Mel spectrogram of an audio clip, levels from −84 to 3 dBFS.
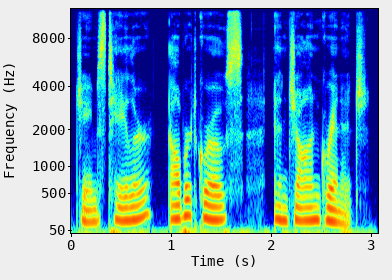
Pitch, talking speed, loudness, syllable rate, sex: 160 Hz, 135 wpm, -18 LUFS, 4.9 syllables/s, female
